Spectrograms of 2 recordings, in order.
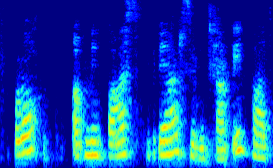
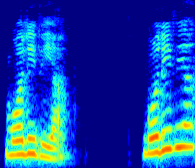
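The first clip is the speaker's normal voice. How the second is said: teacher's announcement; 3 semitones higher, 10 dB louder than usual. Shown as a demonstration. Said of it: "teacher announcing next country loudly".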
